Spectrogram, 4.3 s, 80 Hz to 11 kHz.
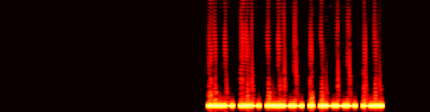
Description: Morse code, heard as a keyed tone, about 44 wpm, 700 Hz. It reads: VU3EJD
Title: DXCC-100 Call Signs - 6 Characters - Repeated 3x - 45wpm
